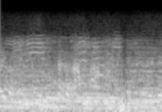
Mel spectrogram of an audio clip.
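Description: A rondalla playing and singing: plucked laúdes, bandurrias and guitars with a mixed choir.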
